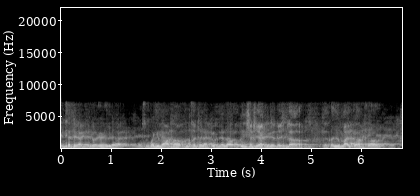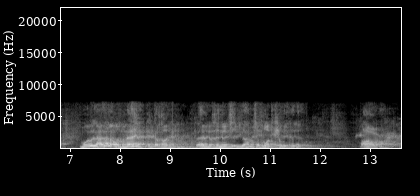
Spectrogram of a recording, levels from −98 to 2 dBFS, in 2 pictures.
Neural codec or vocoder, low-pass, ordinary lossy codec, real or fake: codec, 24 kHz, 1.5 kbps, HILCodec; 7.2 kHz; none; fake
